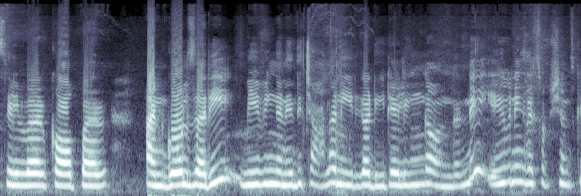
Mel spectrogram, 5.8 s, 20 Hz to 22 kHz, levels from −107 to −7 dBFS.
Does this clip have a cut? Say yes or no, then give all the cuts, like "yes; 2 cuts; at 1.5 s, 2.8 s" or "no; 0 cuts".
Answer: no; 0 cuts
